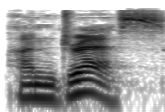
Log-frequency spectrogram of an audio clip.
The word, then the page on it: undress: American English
